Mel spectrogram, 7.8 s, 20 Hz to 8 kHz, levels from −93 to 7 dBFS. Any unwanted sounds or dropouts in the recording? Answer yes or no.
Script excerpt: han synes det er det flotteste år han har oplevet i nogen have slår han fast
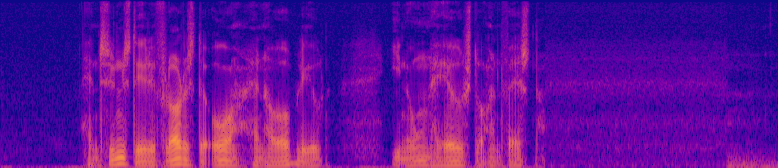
no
